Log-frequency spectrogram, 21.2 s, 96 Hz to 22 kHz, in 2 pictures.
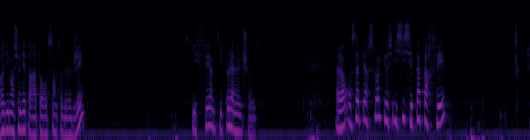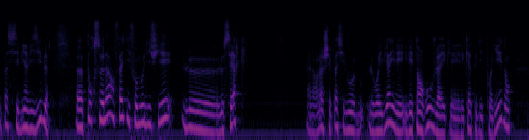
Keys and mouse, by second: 3.0-3.7 ctrl+shift+drag, 4.8-6.4 ctrl+shift+drag, 7.0 click, 9.5 KP_Subtract, 13.3-13.8 drag, 13.9 click, 15.0 click, 16.9 middle click.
